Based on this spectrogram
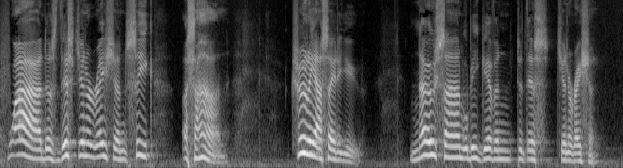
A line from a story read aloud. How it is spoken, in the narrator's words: he sighed deeply in his spirit and said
